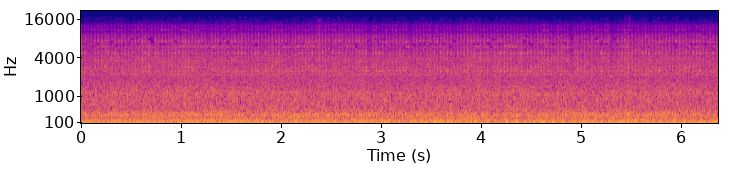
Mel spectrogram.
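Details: 1996 Chevrolet Blazer LS, warm idle after a few minutes' running, transmission dipstick reading empty: deep, smooth V6 idle at constant speed, no ticking, misfire or grinding; normal warm idle.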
